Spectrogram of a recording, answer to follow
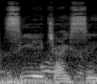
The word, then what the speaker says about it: chic: CHIC is chic.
